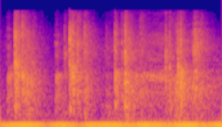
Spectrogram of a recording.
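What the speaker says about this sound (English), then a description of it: "a round of applause to my amazing audience." An audience at Karibu Inn on Waiyaki Way claps continuously, a dense patter of many hands close by over a low steady hum.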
